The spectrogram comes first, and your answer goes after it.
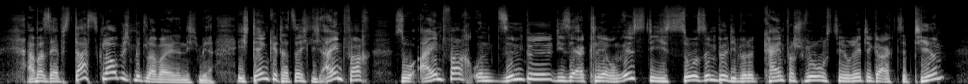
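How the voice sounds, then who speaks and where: A high male voice with a dark, mellow tone, fairly quick pace, very wide pitch swings and very even loudness, in dry, close sound with no echo. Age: 20s. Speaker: student radio podcast host. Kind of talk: casual chat. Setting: recording remotely from separate location.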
